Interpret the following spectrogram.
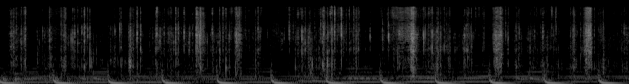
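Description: A foil trading-card pack crinkling and tearing as it is pulled open by hand, in a run of sharp crackles. Underneath is background music with a steady bass beat of about two a second.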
